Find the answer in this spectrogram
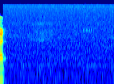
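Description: A man's speaking voice cuts off at the very start, followed by near silence: the faint, steady noise floor of the recording during a pause in speech.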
